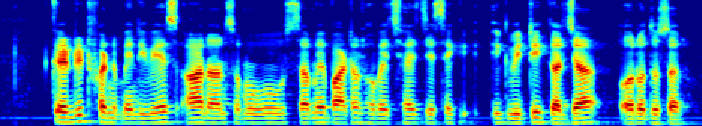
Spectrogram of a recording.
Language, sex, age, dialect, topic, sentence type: Magahi, male, 18-24, Western, banking, statement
